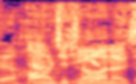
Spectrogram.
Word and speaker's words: Gangitano: Is Gangitano, sorry. And then a soft G in the middle, yes.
